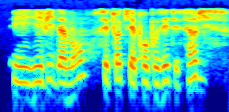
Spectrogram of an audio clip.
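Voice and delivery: short, sharp, curt tone. Messi answers Alex, trying to hide her confusion: replied curtly. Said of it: "répliqua sèchement Messi".

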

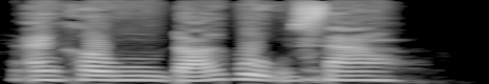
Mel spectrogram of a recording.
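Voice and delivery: ordinary delivery

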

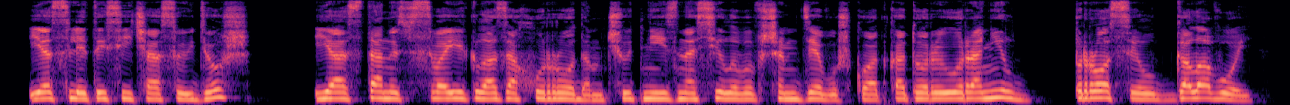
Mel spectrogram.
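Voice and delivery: usual speaking voice

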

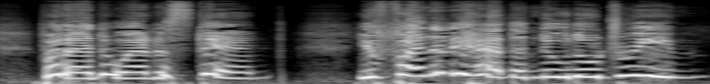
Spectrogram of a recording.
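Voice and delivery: tearful crying voice. Asked to redo the daddy's line with feeling, the teacher reads it in a crying voice. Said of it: "这带着哭腔的".

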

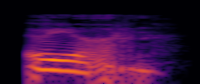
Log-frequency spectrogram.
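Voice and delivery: bewildered breath out. Facing his brother the emperor's angry look, a man speaks, puzzled, breathing out. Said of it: "озадаченно выдохнул Дарс".

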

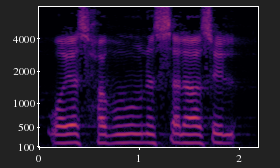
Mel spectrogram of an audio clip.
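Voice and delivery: ordinary delivery

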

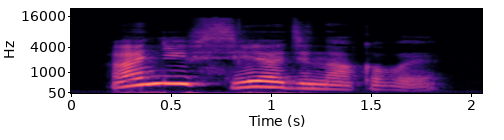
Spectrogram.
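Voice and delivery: tender, affectionate, loving, swooping sing-song tone. A man responds to another's complaint about his mother: said tenderly. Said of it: "ласково произнес Алексей".

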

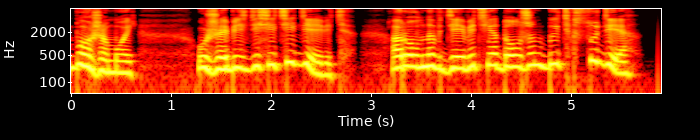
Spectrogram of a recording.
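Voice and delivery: crying out, exclaiming. A lawyer among upset passengers on a diverted trolleybus: exclaiming. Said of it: "воскликнул адвокат".

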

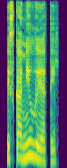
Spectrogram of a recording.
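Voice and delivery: plain

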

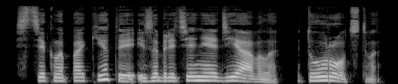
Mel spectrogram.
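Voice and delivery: plain

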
